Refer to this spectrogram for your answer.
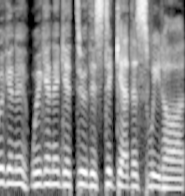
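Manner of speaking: put-on old lady voice with Boston accent. Speaker shows the voice she always slips into: Boston old lady voice. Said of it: "I turn into some Boston old lady".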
